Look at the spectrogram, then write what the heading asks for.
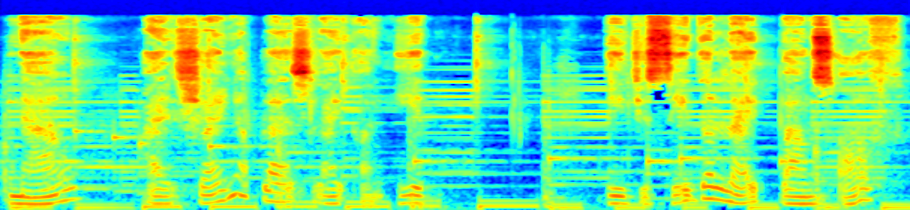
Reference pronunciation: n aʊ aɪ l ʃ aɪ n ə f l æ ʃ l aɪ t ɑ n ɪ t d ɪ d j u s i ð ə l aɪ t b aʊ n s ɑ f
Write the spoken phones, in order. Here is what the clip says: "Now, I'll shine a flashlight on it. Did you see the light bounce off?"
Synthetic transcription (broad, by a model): n aʊ aɪ l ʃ aɪ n ə p l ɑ s l aɪ t ɑ n ɪ t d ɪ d j u s i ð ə l aɪ t b aʊ n s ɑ f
